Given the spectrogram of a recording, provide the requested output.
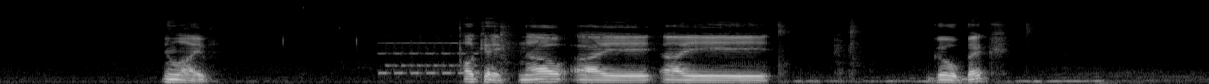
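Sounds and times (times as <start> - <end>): electronic tone: 3.8 - 4.8.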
